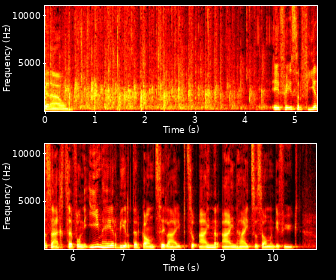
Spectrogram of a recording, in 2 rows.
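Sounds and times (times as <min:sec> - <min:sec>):
speech: 0:00.0 - 0:00.7, 0:04.6 - 0:10.8
crowd applauding: 0:00.0 - 0:04.9.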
